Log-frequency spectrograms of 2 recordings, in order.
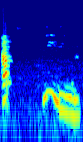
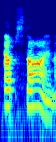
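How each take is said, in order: First: Put-on Epstein said as "EP-steen", rhyming with teen; first try at the name. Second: Epstein said as "EP-stine", rhyming with fine; corrected pronunciation. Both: Shown as a demonstration. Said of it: "'cause you pronounce the last letter".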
